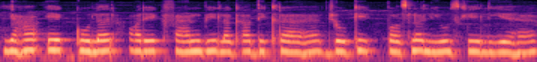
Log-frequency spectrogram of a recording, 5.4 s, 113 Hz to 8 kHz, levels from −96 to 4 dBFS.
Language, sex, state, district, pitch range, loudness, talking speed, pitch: Hindi, female, Jharkhand, Ranchi, 235-250 Hz, -16 LUFS, 200 wpm, 245 Hz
